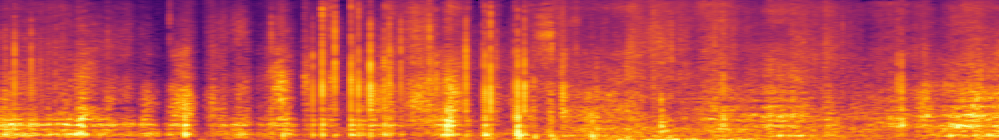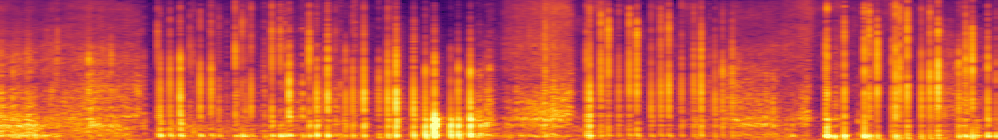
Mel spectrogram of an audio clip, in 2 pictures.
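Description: Long acrylic nails tap and scratch the front of a large, thick hardcover Jane Austen book with a decorated cloth or paper cover, held solidly in hand. Dense, rapid dry clicks and crackling scrapes run throughout, easing into a smoother scratching stretch in the middle before sharper, faster tapping resumes.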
